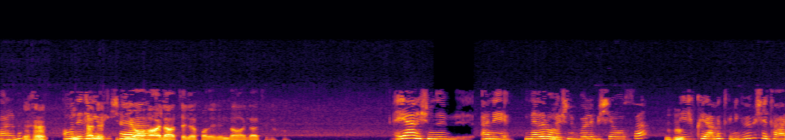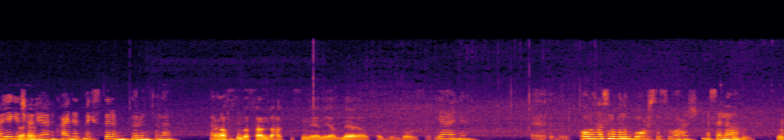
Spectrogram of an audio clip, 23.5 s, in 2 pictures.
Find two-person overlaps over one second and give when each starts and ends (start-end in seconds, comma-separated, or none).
1.1-2.5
